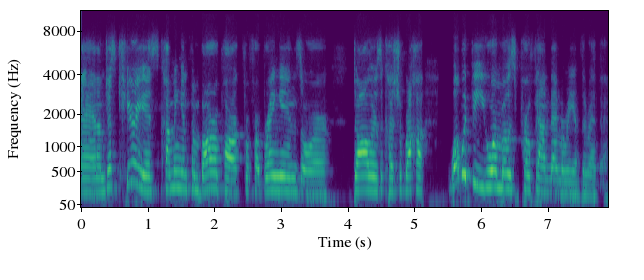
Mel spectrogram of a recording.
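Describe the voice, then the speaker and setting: In a New York accent, a woman talks at a moderate pace with fairly high pitch and ordinary pitch variation. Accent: American, New York. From New York, Brooklyn (Crown Heights). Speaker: moderator. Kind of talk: interview. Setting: video call.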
